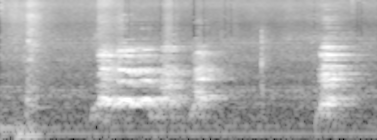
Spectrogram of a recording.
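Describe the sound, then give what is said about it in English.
A dog barks three times at uneven intervals, one longer drawn-out bark followed by two shorter ones, fairly quiet, with no one talking. “Dogs are pissed about this.”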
